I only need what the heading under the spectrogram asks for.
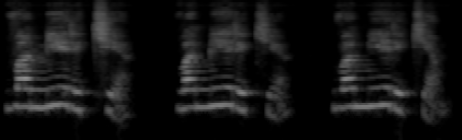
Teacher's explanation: you can stick actually to a sound E with a softened consonant K. K, K. В Америке, в Америке, в Америке.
